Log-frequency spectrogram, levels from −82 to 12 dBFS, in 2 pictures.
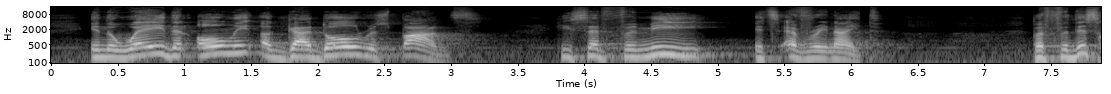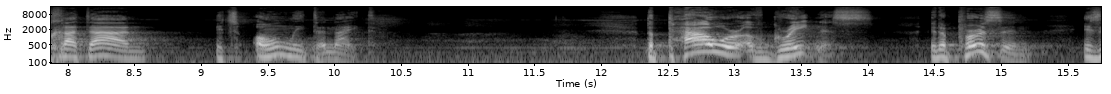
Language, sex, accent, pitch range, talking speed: English, male, American, 155-205 Hz, 115 wpm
